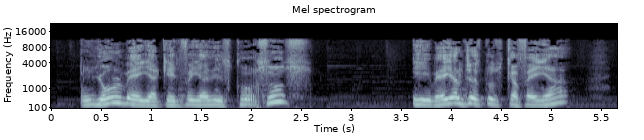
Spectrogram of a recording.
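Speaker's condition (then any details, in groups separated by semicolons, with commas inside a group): Down syndrome; congenital, born with it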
